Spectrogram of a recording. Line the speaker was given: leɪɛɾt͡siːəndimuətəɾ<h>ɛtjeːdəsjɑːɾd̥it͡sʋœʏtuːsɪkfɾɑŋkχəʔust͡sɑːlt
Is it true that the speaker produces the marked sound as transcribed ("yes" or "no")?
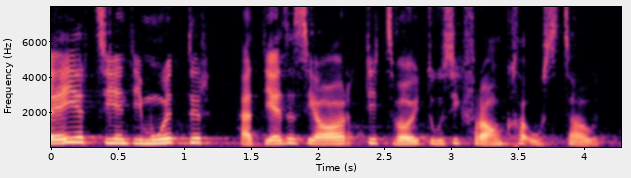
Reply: yes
